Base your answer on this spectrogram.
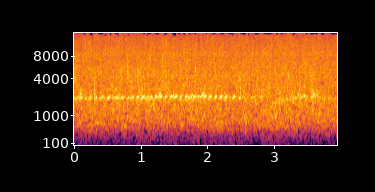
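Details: Kajika frog at a clear stream producing a quick, bird-like trill of evenly pulsed high notes for about two seconds, with rushing water in the background.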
